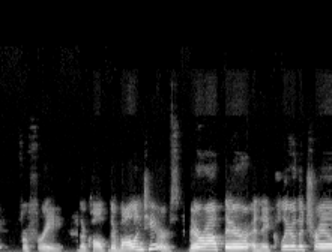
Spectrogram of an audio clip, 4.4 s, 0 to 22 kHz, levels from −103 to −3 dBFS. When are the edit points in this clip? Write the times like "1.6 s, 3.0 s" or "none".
1.0 s, 2.5 s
